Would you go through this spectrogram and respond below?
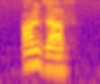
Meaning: cave
- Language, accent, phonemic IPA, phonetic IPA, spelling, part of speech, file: Armenian, Eastern Armenian, /ɑnˈd͡zɑv/, [ɑnd͡zɑ́v], անձավ, noun, Hy-անձավ.ogg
